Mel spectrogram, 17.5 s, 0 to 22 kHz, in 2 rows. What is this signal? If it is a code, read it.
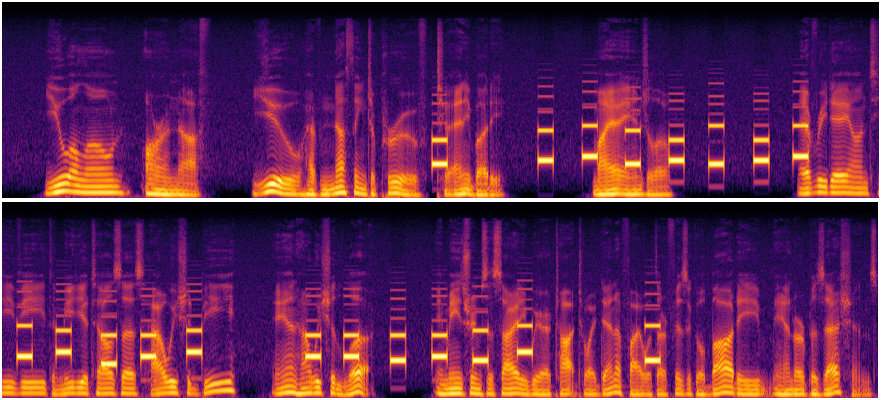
DTMF, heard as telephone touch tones, dialled by hand, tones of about 150 ms, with speech in English. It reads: 1 6C34A4C C#28# 88586D B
